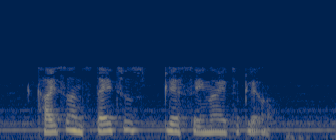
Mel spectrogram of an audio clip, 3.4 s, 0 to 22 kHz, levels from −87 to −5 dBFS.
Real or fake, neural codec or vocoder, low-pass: real; none; 3.6 kHz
